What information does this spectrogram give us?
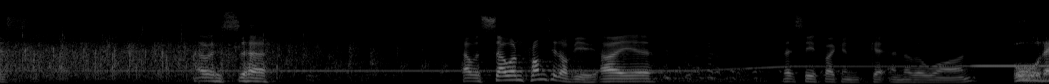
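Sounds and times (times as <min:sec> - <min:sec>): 
audience round of applause: 0:00.0 - 0:04.6
speech: 0:02.0 - 0:02.8, 0:04.6 - 0:06.8, 0:07.8 - 0:10.4.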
